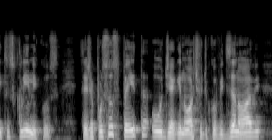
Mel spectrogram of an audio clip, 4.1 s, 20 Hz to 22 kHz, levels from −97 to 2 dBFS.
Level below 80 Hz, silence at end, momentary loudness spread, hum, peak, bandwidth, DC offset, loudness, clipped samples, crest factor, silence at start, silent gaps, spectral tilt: -56 dBFS; 0.15 s; 11 LU; none; -4 dBFS; 8 kHz; under 0.1%; -21 LUFS; under 0.1%; 16 dB; 0 s; none; -8 dB/octave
